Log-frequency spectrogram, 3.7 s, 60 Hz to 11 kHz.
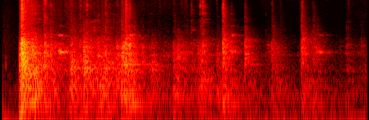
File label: METAL SIGN MOVE; Sound Effects:Materials; Foundation3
